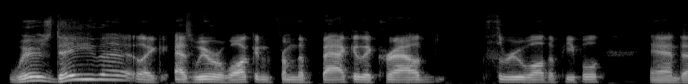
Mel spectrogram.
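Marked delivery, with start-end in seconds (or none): 0.2-1.4 loud, high-pitched shouted yell. Retelling walking through the crowd at prom: imitating Sean yelling. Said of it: "I remember Sean yelling".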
